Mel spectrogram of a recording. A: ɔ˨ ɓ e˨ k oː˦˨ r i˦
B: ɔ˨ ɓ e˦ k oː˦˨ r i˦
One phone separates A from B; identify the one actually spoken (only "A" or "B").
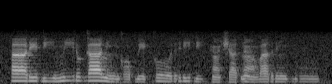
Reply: A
